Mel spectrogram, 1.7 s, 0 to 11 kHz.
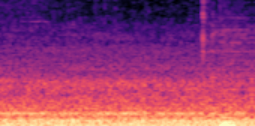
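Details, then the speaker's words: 1972 Rover 3500 P6 V8 with a BorgWarner automatic, a barn find off the road for 12 years, after the filter was replaced, about 5 km into a 10 km test drive: a steady low drone, no whine, smooth shifts. Normal transmission operation. "So far, the shifting is silky smooth. We're a little over halfway my test drive route, which is about 10 kilometers. So 5 kilometers in, shifting's really smooth, and it wants to downshift and everything."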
